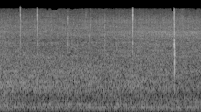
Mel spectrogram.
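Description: Pickup truck's engine running close by as the truck creeps toward the camera: a steady noise with a few faint ticks.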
